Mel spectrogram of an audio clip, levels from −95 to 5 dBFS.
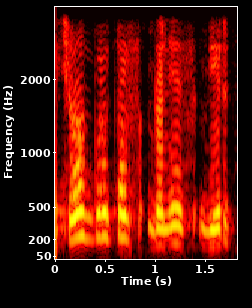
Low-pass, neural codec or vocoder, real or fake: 3.6 kHz; codec, 44.1 kHz, 3.4 kbps, Pupu-Codec; fake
